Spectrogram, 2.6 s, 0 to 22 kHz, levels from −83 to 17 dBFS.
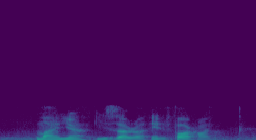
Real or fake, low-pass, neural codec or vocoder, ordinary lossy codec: fake; 5.4 kHz; codec, 16 kHz in and 24 kHz out, 0.6 kbps, FocalCodec, streaming, 2048 codes; Opus, 24 kbps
